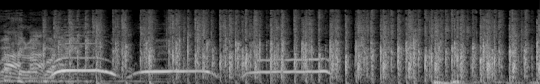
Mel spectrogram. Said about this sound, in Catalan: Bueno, ara t'aplaudiran el... Ben tornat a casa.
